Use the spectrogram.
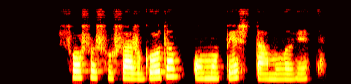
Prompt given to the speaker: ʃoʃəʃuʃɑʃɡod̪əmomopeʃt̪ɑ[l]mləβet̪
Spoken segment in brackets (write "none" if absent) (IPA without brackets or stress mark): none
